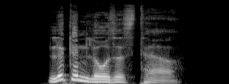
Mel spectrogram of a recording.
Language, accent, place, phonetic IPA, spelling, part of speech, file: German, Germany, Berlin, [ˈlʏkənˌloːzəstɐ], lückenlosester, adjective, De-lückenlosester.ogg
- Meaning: inflection of lückenlos: 1. strong/mixed nominative masculine singular superlative degree 2. strong genitive/dative feminine singular superlative degree 3. strong genitive plural superlative degree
